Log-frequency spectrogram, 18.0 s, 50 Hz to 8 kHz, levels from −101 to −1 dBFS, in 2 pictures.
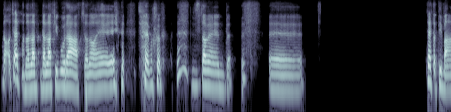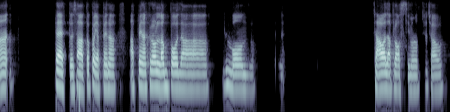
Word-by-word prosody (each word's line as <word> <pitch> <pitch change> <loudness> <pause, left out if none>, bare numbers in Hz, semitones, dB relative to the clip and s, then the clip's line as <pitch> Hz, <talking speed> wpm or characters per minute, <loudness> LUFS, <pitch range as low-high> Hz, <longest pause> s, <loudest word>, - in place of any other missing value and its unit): No - - -2
certo, 215 -10 +4
dalla 140 +1 +5
v 145 - -12
dalla 150 0 +6
figuraccia, 150 -4 +4
no. 140 0 0
Eh, 150 +2 +1 0.5
cioè - - +2 0.8
giustamente. 160 -2 -1 0.7
E 135 0 -6 2.4
Certo, 200 -2 +4
ti 170 - -1
va 145 -1 +2 0.9
Tetto, 150 -4 +2
esatto, 145 +1 +1
poi - - 0
appena 140 0 -3 0.2
appena 150 0 -2
crolla 155 -1 +3
un 150 +1 -2
po' 145 0 +1
da 140 0 -4 0.3
il 160 +2 -14
mondo 140 -2 -5 2.4
Ciao, 140 +2 +5
alla 140 -1 +2
prossima. 135 -2 -6
C 155 - -24
ciao. 130 0 -8
145 Hz, 100 wpm, -23 LUFS, 140-155 Hz, 2.4 s, dalla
